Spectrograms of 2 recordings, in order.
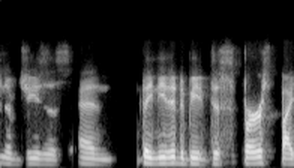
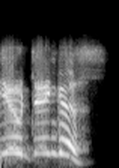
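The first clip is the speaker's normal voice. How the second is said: play-acted, shrill, very loud, high-pitched hollering shout; 4 dB louder than usual. Acting out a made-up theory about a girl soaked with water: yelling super loud. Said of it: "she yells".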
